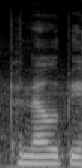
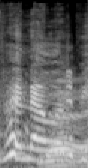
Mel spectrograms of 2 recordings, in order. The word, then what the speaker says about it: Penelope: It's like, oh, I'm gonna start pronouncing Penelope like envelope. Penelope. Penelope. Penelope. Penelope. Antelope. No. Yeah, envelope like Penelope. That's awful. No, we're not doing that. Oh, that sounds wrong. Okay, so Calliope and Lysandra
